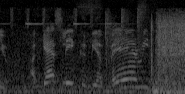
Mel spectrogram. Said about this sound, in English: Ah, so they're making a fake gas leak explosion.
